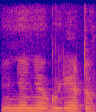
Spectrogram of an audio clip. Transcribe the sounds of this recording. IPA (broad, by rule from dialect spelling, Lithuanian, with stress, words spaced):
ˈnʲɛ nʲɛɡʊˈlʲeːtʊ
